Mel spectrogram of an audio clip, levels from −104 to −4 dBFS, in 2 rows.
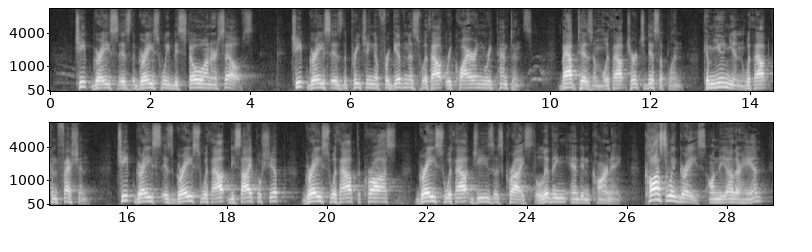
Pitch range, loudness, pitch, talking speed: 135-160 Hz, -19 LUFS, 145 Hz, 100 wpm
